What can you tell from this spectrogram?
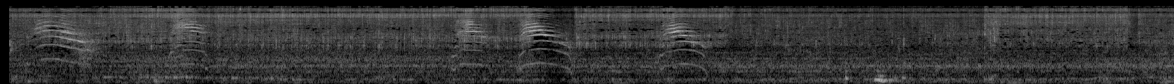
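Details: Kitten after its first bath, being cared for by a pregnant foster mother cat; loud, high arched meows repeated roughly every one to two seconds, with a steady background hiss.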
